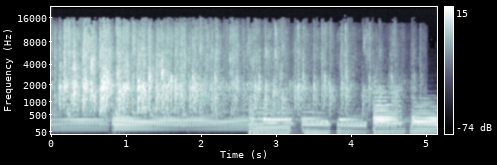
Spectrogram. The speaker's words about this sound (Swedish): Kan vi ge honom en applåd?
